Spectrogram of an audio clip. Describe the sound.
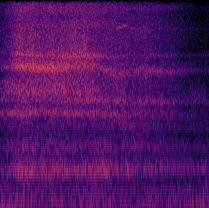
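One long breath during a guided meditation, a steady airy hiss through the nose that swells quickly, then fades slowly over about two seconds.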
